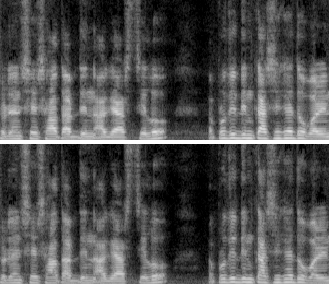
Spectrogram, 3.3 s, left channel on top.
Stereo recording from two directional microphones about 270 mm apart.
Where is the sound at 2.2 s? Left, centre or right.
Centre.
